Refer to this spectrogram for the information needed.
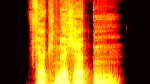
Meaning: inflection of verknöchert: 1. strong genitive masculine/neuter singular 2. weak/mixed genitive/dative all-gender singular 3. strong/weak/mixed accusative masculine singular 4. strong dative plural
- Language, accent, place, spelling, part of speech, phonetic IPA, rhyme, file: German, Germany, Berlin, verknöcherten, adjective / verb, [fɛɐ̯ˈknœçɐtn̩], -œçɐtn̩, De-verknöcherten.ogg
